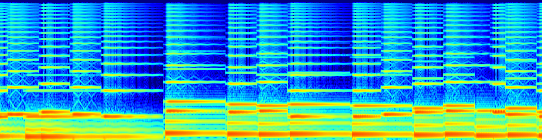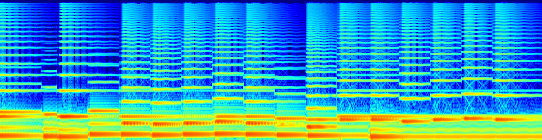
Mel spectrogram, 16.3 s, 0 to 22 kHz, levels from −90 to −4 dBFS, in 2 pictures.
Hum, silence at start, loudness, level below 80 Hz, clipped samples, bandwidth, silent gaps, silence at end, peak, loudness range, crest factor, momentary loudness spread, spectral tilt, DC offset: none; 0 s; -23 LUFS; -32 dBFS; under 0.1%; over 20 kHz; none; 0 s; -10 dBFS; 2 LU; 12 dB; 4 LU; -5.5 dB/octave; 0.2%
